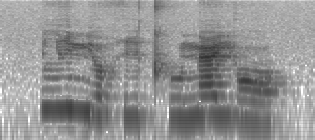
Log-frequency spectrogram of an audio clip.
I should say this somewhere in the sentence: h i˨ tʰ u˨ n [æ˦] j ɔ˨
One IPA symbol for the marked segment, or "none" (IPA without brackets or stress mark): æ˦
